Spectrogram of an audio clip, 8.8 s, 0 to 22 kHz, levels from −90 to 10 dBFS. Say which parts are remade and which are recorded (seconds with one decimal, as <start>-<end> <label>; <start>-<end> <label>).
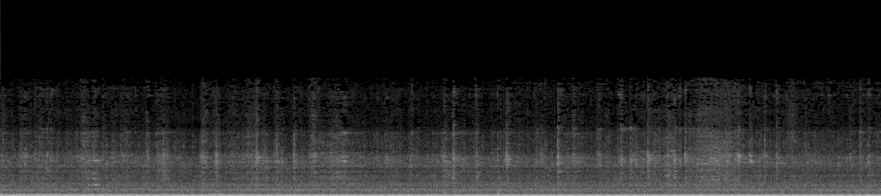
0.0-8.8 recorded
